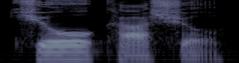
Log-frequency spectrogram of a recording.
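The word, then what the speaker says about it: 教科書: which is kyoka now the thing to remember is that kyokasho textbook has a long o sound in the first syllable whereas kyoka license has a long o sound in the final syllable uh it could be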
